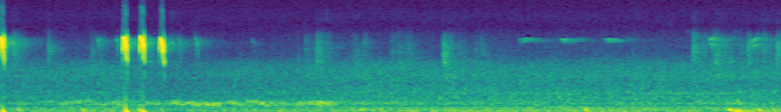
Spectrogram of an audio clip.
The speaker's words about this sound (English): Oh my gosh, there's about three birds here right now.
